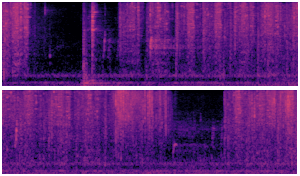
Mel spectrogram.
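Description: Footsteps crunch on a stone floor.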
